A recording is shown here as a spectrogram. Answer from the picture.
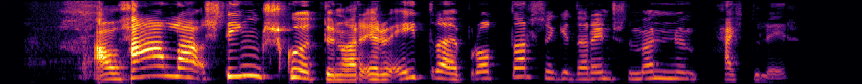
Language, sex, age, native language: Icelandic, female, 30-39, Icelandic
